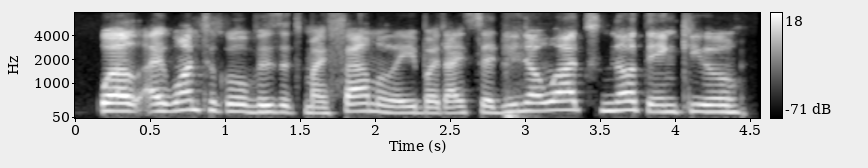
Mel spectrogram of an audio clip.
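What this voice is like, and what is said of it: Put-on Ukrainian accent. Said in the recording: “Is that your Ukrainian accent?”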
